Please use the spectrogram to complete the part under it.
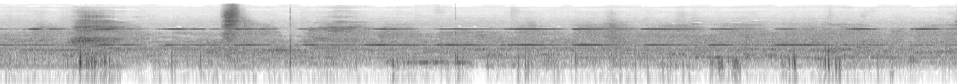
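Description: A man talks close to a phone microphone.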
